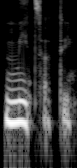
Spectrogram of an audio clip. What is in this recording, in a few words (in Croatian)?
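"micati", Croatian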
